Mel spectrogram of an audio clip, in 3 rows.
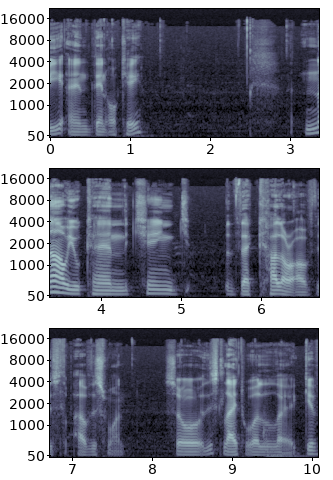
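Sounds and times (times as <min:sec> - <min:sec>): person speaking: 0:00.0 - 0:01.6, 0:03.0 - 0:10.0.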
